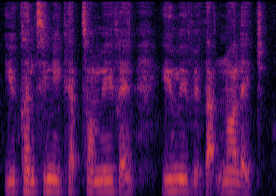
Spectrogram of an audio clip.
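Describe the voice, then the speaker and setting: A woman with a deep voice giving a channelled spiritual reading, preachy and repetitive, with swearing and slang. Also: a little fast, dark tone. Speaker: spiritual reader. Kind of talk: channelled collective reading monologue.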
